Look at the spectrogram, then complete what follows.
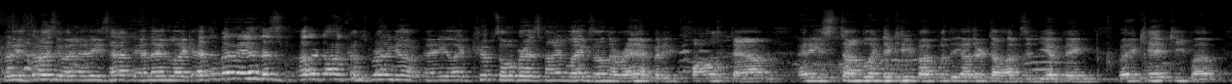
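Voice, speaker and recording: A man's voice: high-pitched, fairly even intonation, a little fast. A man on stage telling a casual, profane comic story and acting out the dialogue as he goes. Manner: acts out dialogue as he tells it. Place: live comedy show indoors. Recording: echoey live room, distant mic, faint noise.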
